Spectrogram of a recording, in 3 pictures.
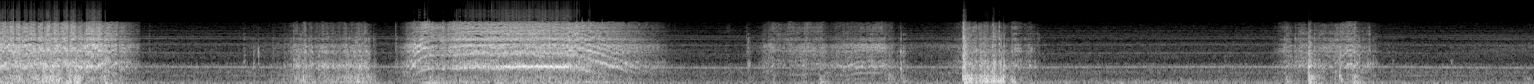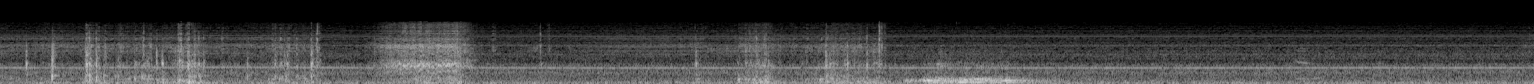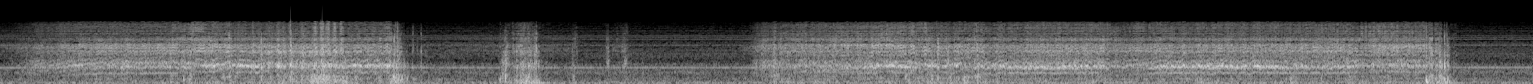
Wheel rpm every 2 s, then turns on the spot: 100, 20, 150, 20, 40, 10, 30, 10, 20, 20, 20, 10, 0, 0, 0, 20, 70, 30, 10, 40, 60, 60, 50.
14-18 22-24 34-36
